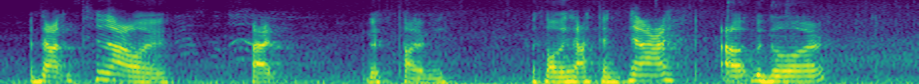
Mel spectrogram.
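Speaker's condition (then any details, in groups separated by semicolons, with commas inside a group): Muscular dystrophy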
